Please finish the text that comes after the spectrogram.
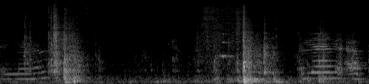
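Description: A bottom drawer in a bedroom storage unit slides open with two distinct scraping bursts, the first near 0.6 s and a louder one near 2.5 s, against a quiet room.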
